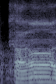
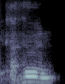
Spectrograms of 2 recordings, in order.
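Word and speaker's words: Cahun: kind of in between she took kahun or khan it's pronounced in french but a lot of english speakers say kahoon um it was she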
